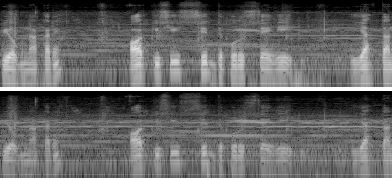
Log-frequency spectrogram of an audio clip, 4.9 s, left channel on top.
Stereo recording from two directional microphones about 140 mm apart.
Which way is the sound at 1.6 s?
50° left (ahead or behind).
